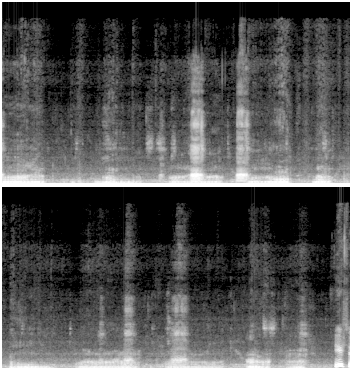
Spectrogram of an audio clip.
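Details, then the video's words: A pet puppy softly growls at his squeaky toy pig when it makes noise: low, rumbling growls in short bursts of about a second, repeated throughout, with occasional quiet human speech in between. "softly growls at his piggy when it makes noise"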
